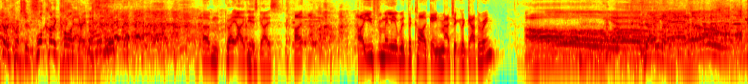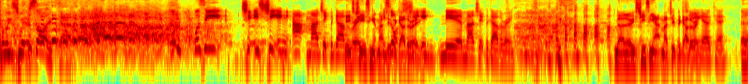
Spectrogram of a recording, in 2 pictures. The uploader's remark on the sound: Recorded live at The Phoenix pub.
